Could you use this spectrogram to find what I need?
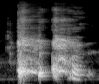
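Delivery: a real cough fit; rough chesty cough. Real, not acted. Coughing during run.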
